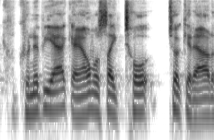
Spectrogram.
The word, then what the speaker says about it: Quinnipiac: Quinnipiac? I almost took it out of the bio just because I can't pronounce it. Or Quinnipiac. I think either one is acceptable.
